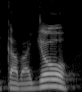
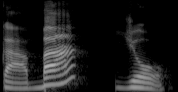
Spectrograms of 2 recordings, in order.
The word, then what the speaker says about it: caballo: Yo no pronuncio esta palabra como caballo, ¿verdad? ni caballó, yo digo caballo. Caballo. Y notamos entonces que la sílaba tónica recae en va, ¿vale?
